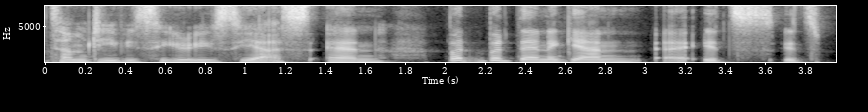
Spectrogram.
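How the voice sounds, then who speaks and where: A woman's voice: sits low, expressive, moderate pace, a little mellow, dry recording, studio quality. A middle-aged woman from India talking as an interview guest, telling personal stories conversationally and acting out bits of remembered dialogue. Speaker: podcast guest, actor.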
